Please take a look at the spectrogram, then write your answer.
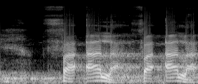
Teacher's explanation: আইন হরফকে হলকের মধ্যখান থেকে উচ্চারণ করব। আমরা অনেকেই ফাআলা ফাআলা এইভাবে পড়ে থাকি।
